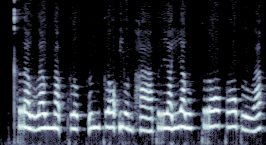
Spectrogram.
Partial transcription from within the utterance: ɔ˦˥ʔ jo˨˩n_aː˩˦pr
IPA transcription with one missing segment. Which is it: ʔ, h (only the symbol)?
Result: h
